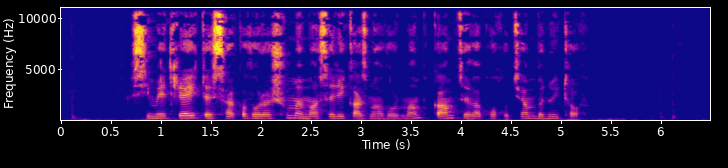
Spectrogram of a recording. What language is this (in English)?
Armenian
